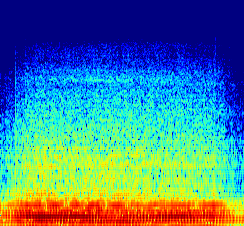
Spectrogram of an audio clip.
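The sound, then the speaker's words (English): Two massive container trucks roll past with a loud, low engine rumble that quickly builds, holds steady and eases slightly toward the end. “Two massive container trucks roll by in the near distance.”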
